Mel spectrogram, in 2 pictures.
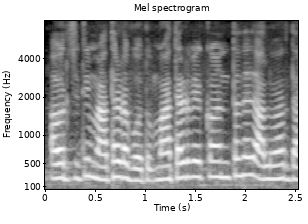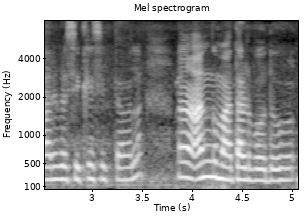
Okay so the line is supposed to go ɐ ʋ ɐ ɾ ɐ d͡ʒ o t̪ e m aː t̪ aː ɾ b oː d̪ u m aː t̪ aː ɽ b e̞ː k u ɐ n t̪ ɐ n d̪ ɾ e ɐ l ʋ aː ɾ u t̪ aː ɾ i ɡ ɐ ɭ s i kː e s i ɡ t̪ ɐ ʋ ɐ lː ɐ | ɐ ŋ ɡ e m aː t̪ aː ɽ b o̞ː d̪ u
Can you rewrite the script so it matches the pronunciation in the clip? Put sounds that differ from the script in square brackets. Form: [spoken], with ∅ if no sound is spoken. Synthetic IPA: ɐ ʋ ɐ ɾ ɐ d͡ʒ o t̪ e m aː t̪ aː [ɽ] b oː d̪ u m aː t̪ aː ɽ b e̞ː k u ɐ n t̪ ɐ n d̪ ɾ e ɐ l ʋ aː ɾ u [d̪] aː ɾ i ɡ ɐ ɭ s i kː e s i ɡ t̪ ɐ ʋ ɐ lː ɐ | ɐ ŋ ɡ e m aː t̪ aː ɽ b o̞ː d̪ u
